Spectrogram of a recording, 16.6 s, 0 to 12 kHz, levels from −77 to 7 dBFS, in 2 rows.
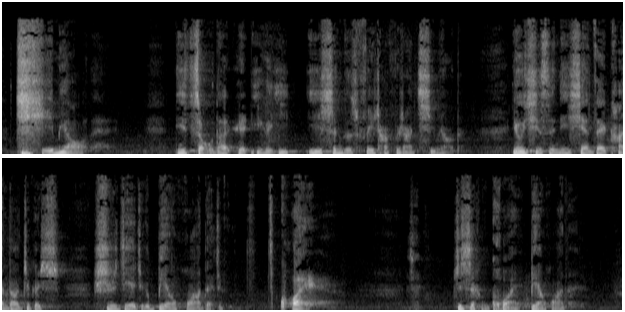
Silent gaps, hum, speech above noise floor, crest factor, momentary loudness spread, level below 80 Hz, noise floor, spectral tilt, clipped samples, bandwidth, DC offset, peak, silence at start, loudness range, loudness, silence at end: none; none; 31 dB; 26 dB; 18 LU; -46 dBFS; -57 dBFS; -4 dB/octave; under 0.1%; 11 kHz; under 0.1%; -2 dBFS; 0.2 s; 4 LU; -25 LUFS; 0.6 s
